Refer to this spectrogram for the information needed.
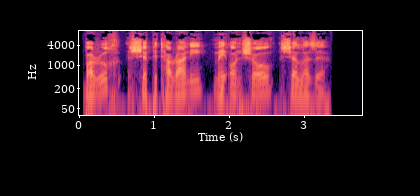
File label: sefardit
